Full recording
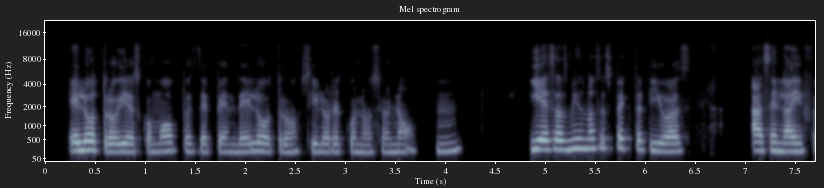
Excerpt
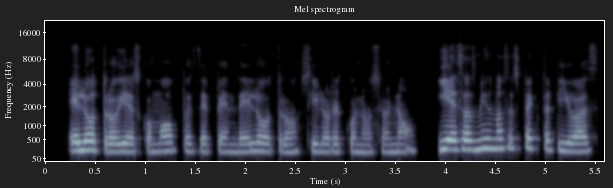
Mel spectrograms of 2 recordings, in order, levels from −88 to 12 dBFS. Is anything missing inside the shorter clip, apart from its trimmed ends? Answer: yes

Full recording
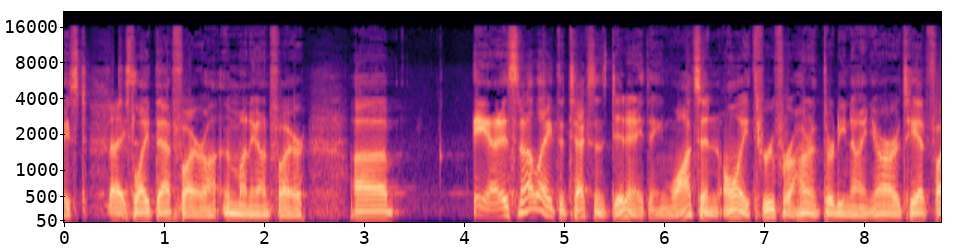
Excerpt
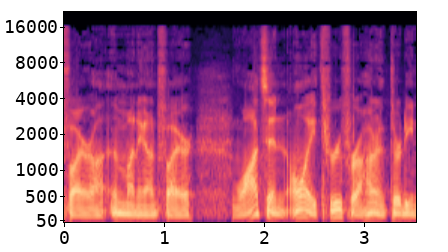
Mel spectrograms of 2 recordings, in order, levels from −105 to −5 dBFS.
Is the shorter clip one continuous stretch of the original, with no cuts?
no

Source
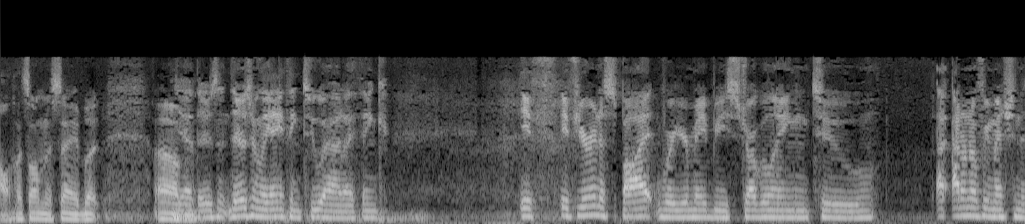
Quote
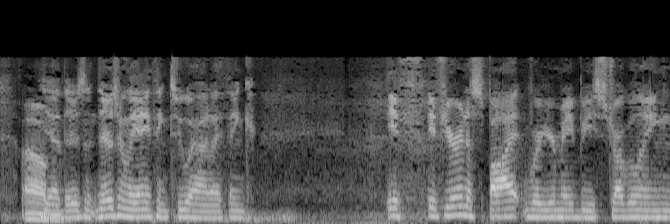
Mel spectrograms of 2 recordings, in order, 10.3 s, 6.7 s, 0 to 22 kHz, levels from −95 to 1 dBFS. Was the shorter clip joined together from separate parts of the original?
no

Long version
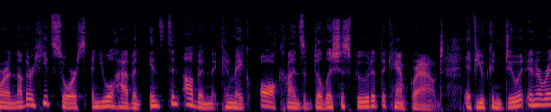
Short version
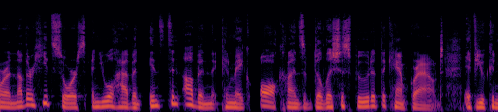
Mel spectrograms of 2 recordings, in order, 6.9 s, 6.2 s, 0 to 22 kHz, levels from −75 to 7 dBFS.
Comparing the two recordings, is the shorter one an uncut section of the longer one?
yes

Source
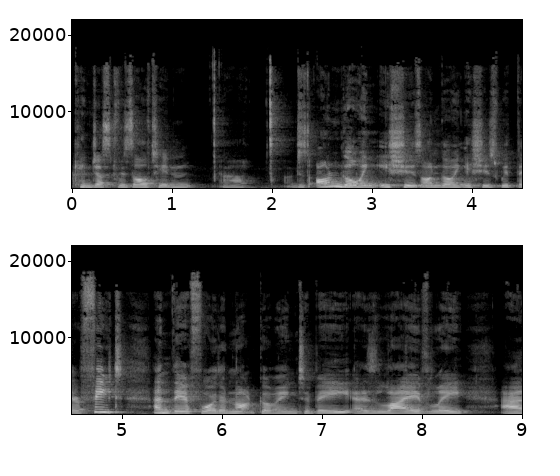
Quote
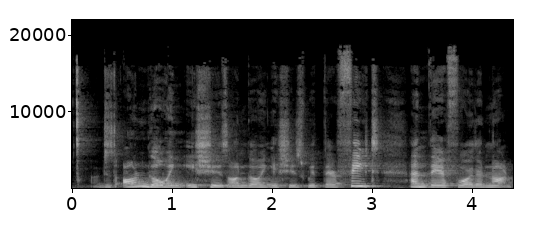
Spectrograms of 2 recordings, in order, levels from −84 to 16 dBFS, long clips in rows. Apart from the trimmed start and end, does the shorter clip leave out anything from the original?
no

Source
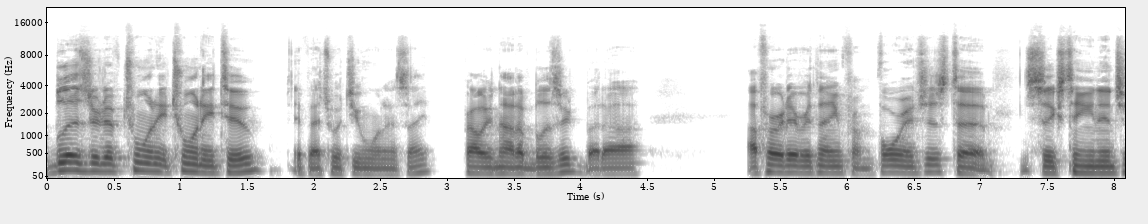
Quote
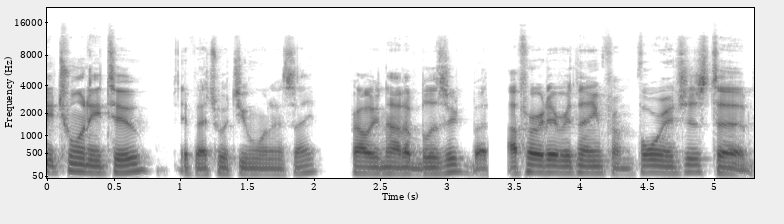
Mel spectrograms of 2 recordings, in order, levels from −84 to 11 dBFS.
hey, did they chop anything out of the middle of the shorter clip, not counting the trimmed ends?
yes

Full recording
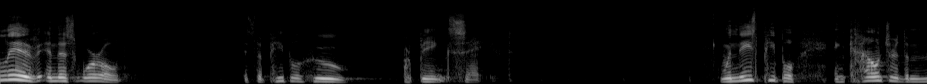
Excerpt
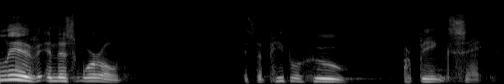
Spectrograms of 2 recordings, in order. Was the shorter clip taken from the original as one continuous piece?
yes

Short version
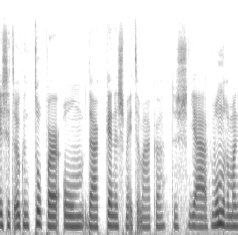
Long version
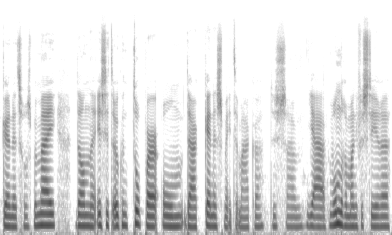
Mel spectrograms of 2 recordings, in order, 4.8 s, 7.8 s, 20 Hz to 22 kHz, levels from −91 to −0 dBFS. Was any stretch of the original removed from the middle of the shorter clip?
yes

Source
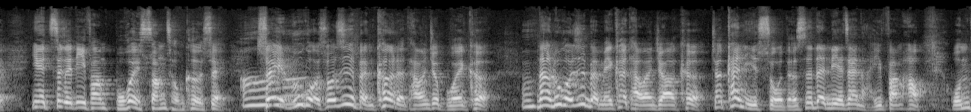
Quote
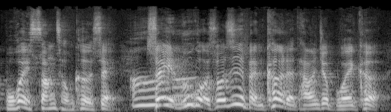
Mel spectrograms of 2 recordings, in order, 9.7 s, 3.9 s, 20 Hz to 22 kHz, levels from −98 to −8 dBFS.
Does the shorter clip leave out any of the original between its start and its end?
no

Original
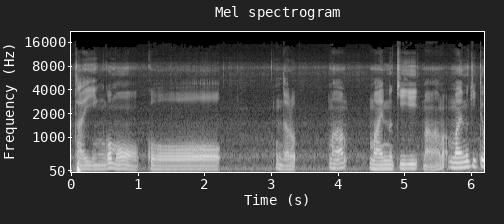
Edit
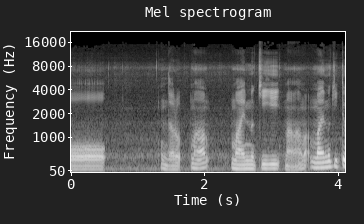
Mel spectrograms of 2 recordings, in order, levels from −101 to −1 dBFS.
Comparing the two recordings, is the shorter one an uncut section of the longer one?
no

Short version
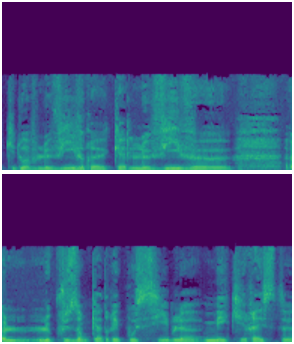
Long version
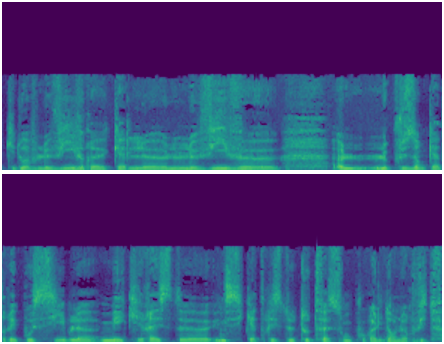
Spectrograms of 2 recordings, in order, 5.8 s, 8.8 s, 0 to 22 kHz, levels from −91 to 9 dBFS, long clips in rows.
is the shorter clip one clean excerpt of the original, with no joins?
no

